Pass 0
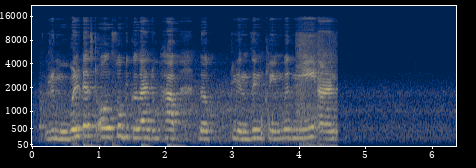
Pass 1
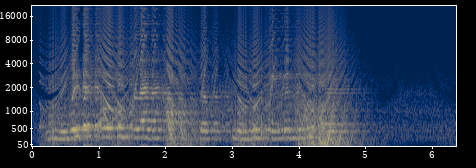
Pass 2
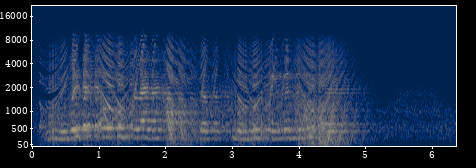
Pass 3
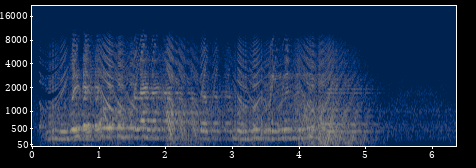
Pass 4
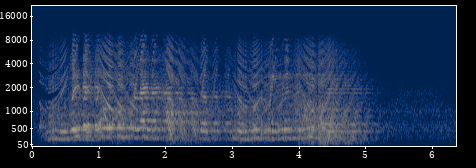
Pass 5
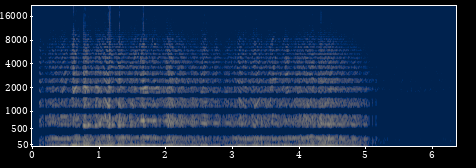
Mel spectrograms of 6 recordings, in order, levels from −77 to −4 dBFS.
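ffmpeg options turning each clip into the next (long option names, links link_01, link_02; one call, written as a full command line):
ffmpeg -i in.wav -filter_complex "[0:a]acrusher=samples=16:mix=1:aa=0.000001:lfo=1:lforange=25.6:lforate=1,asplit=2[link_01][link_02];[link_02]aecho=0:1:174|348|522|696|870:0.473|0.194|0.0795|0.0326|0.0134[link_03];[link_01][link_03]amix=inputs=2:normalize=0,volume=-3.5dB" out.wav
ffmpeg -i in.wav -af "lowpass=frequency=7700:width=0.5412,lowpass=frequency=7700:width=1.3066,lowshelf=frequency=180:gain=-12,volume=-5dB" out.wav
ffmpeg -i in.wav -filter_complex "[0:a]asplit=2[link_01][link_02];[link_02]adelay=367.3,volume=-8dB,highshelf=frequency=4000:gain=-8.27[link_03];[link_01][link_03]amix=inputs=2:normalize=0" out.wav
ffmpeg -i in.wav -af "highpass=frequency=200:poles=1" out.wav
ffmpeg -i in.wav -filter_complex "[0:a]acrossover=split=180|1700[link_01][link_02][link_03];[link_02]acrusher=bits=5:dc=4:mix=0:aa=0.000001[link_04];[link_01][link_04][link_03]amix=inputs=3:normalize=0,afftfilt=real='re*eq(mod(floor(b*sr/1024/290),2),0)':imag='im*eq(mod(floor(b*sr/1024/290),2),0)':win_size=1024:overlap=0.75,volume=2.5dB" out.wav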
